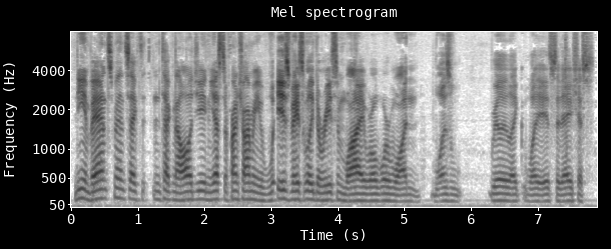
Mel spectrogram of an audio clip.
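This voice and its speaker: A man's voice: medium pitch, little pitch movement, brisk, fairly bright tone. A man hosting a show with casual, rambling chat about games and internet culture, acting out imagined quotes as he goes. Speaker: show host. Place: small radio studio.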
